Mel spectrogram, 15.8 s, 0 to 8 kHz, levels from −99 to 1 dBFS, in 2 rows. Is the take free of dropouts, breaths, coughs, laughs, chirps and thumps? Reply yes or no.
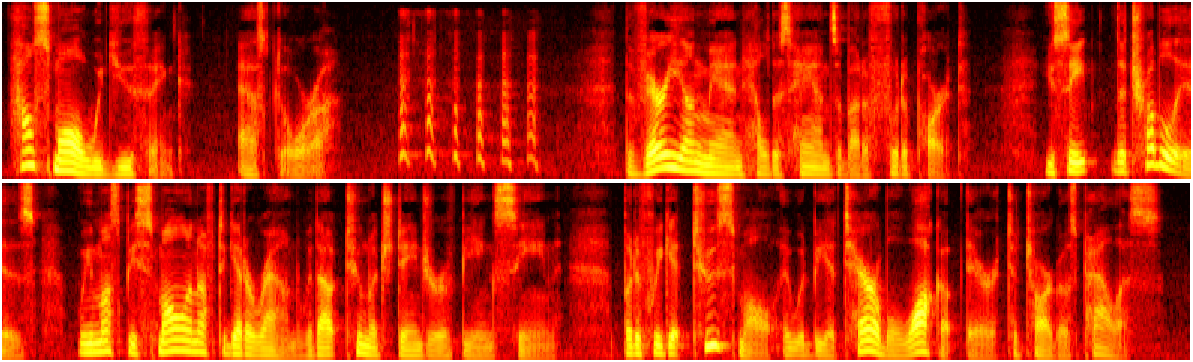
no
